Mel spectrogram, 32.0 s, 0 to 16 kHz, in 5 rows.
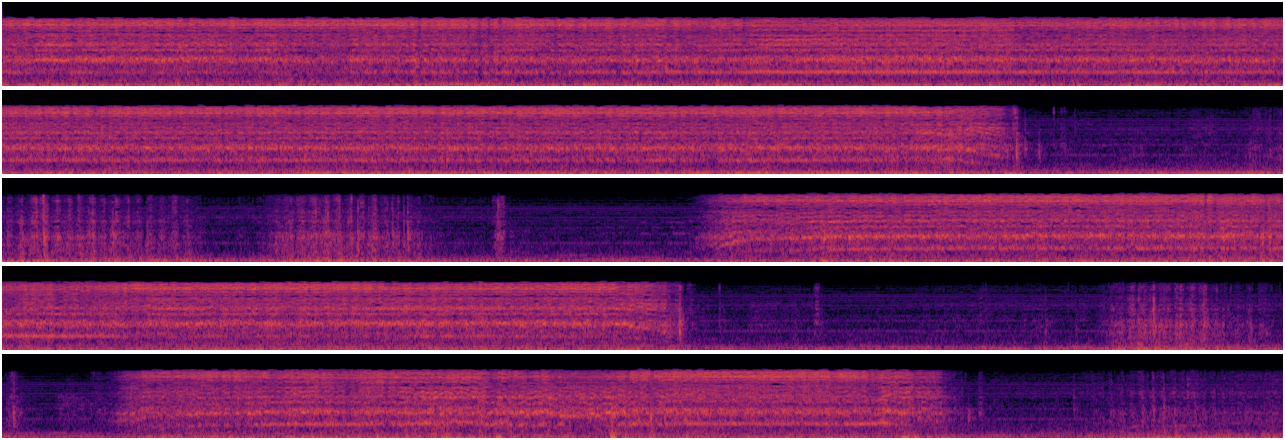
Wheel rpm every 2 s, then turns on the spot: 160, 160, 160, 160, 160, 110, 10, 10, 110, 160, 160, 40, 10, 120, 150, 30.
12-16 22-24 30-32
